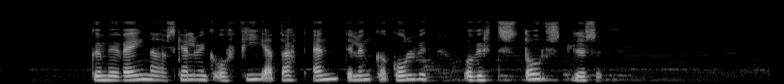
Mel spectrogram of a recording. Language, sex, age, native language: Icelandic, female, 30-39, Icelandic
